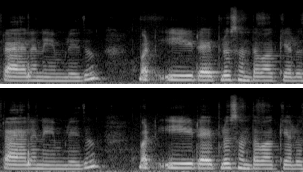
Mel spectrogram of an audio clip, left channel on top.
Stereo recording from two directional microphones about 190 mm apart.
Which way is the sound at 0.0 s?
10° right (ahead or behind).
